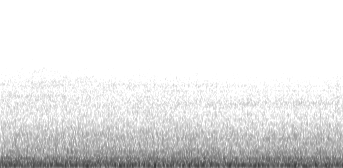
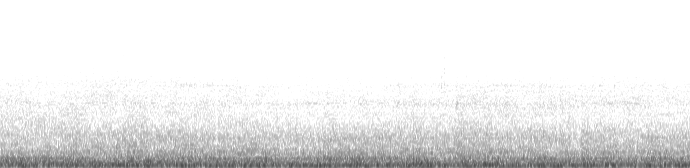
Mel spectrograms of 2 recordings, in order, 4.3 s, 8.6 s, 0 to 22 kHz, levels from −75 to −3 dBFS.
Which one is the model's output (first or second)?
second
